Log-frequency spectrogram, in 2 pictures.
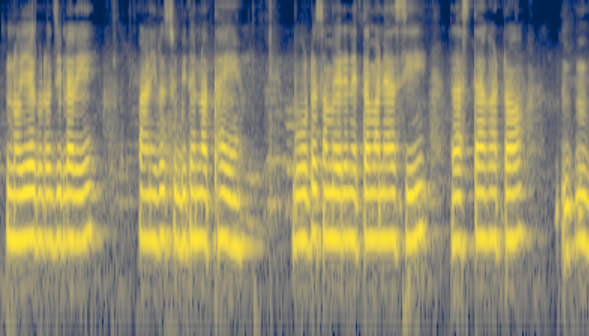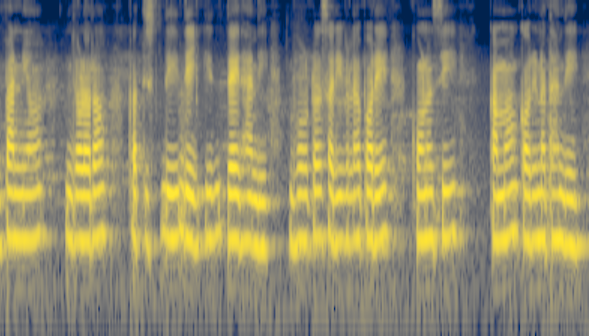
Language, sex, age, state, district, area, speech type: Odia, female, 30-45, Odisha, Nayagarh, rural, spontaneous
